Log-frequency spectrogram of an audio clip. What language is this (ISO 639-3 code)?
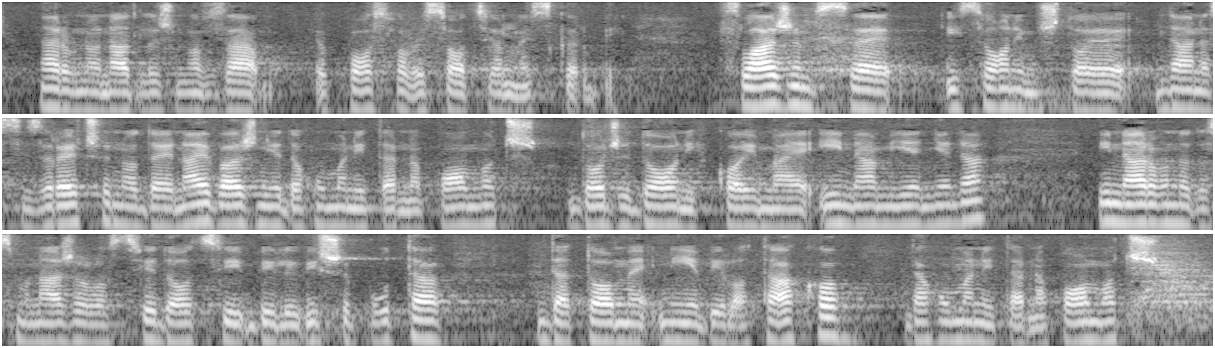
hrv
